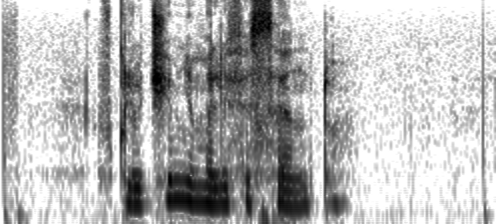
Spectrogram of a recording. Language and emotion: Russian, neutral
